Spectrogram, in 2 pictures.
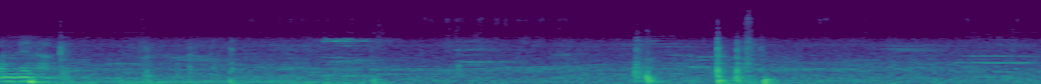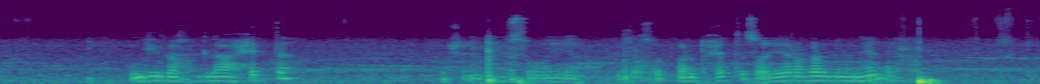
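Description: Hands knead and pat soft dough.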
